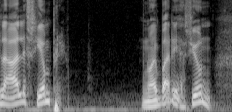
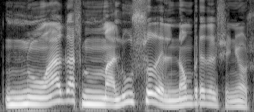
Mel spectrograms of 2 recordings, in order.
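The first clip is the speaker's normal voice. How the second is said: slow, louder reading of "no hagas mal uso"; emphatic quoted verse; 3 semitones higher, 7 dB louder, slower than usual. Shown as a demonstration. Quoting a Bible version to listeners, slow emphatic reading. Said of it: "la Dios habla hoy ... es".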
